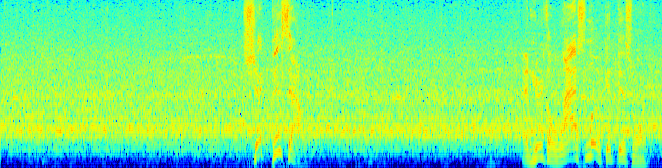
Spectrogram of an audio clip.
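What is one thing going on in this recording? A large crowd roars and cheers steadily in a big arena.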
